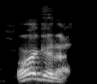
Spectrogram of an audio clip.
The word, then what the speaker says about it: Argonauts: Argonauts. Argonauts.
